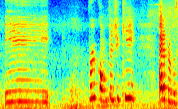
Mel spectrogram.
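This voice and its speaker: A woman speaks with lively intonation. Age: 20s. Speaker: vlogger. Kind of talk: casual chat. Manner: animated.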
